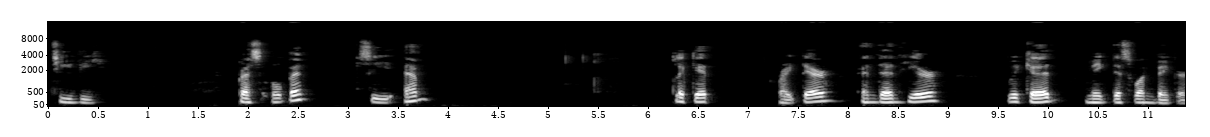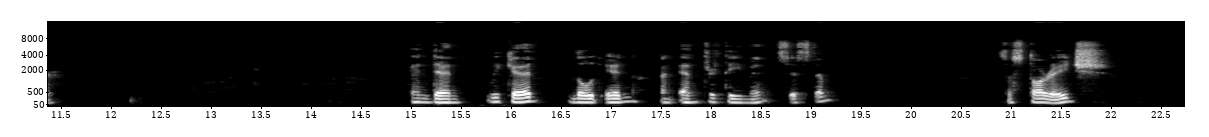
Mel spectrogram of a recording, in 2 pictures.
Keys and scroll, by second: 6.8 Escape, 6.8 typing, 7.1 Escape, 13.1 Escape, 13.3 Escape.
